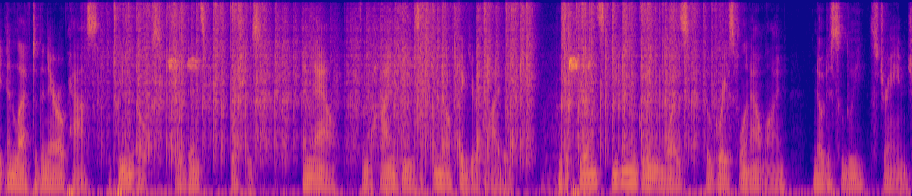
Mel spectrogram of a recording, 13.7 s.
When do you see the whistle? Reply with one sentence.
The whistle can be heard from 2.2 to 3.0 s and from 8.1 to 8.8 s.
